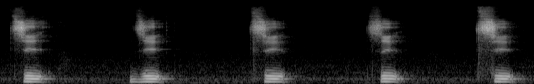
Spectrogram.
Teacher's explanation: the difference is that I think your tongue is dentalized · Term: alveolar affricates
